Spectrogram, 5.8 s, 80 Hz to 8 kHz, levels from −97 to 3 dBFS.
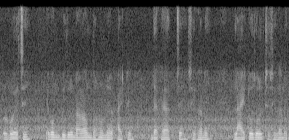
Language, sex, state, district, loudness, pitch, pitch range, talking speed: Bengali, male, West Bengal, Kolkata, -18 LUFS, 120 Hz, 110-125 Hz, 135 wpm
